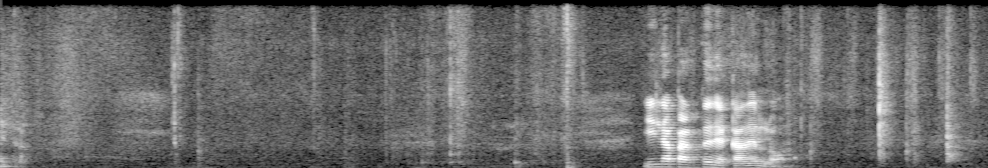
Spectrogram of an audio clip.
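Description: A sheet of paper rustles as it is handled.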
